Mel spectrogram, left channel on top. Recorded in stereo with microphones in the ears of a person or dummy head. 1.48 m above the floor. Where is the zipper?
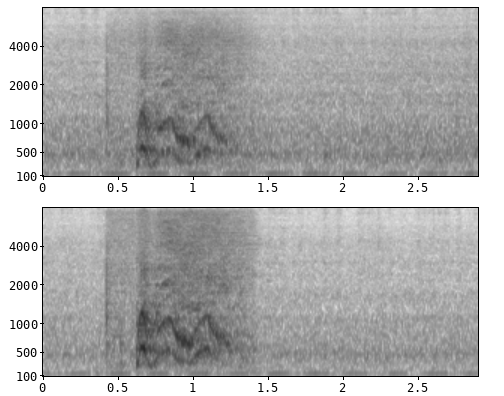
35° right (ahead or behind), 2 m.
